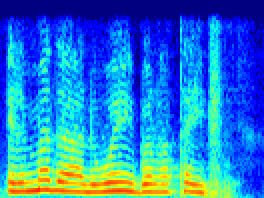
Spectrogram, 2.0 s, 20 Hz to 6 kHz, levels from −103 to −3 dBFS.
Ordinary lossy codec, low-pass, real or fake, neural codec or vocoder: none; 5.4 kHz; fake; codec, 16 kHz in and 24 kHz out, 0.4 kbps, LongCat-Audio-Codec, fine tuned four codebook decoder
